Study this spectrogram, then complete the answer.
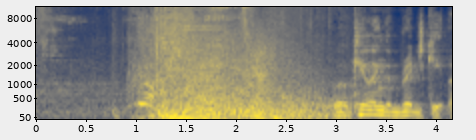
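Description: A burst of fire roars loudly.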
